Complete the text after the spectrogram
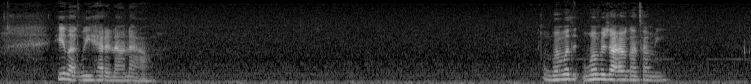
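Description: A young woman speaks close by, in a casual, drawn-out tone.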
